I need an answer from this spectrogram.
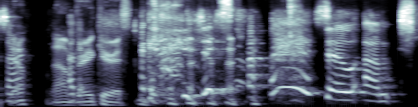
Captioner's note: both laughs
